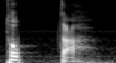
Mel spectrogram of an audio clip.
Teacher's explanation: Korean has a dental stop as in the word topta. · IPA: [t̪op`t̪*a]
